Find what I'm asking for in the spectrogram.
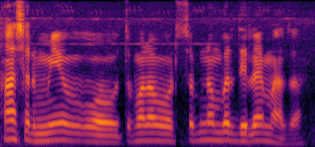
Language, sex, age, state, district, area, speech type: Marathi, male, 18-30, Maharashtra, Sangli, urban, spontaneous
